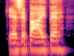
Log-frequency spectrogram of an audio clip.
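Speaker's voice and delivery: ordinary delivery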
